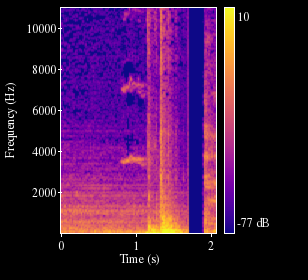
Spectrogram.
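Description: A door slamming shut, laid in as a sound effect: one loud, heavy thud a little over a second in, over a faint steady background, cut off abruptly just after.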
